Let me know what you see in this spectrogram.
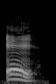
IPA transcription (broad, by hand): eɪ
